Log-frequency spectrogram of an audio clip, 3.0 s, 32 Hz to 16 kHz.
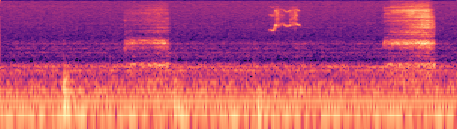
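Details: Two soft, breathy hisses from barn owl chicks in a Florida nest box, 2022, reacting to their wet mother drying off. A brief high squeak falls between the hisses, over a constant low hum.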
